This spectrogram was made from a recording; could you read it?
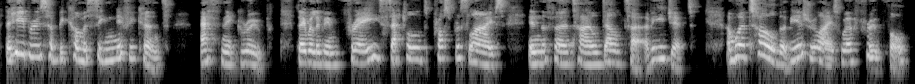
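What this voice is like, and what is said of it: Slightly hoarse, croaky voice. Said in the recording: “I've got a bit of a frog in my throat this morning”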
